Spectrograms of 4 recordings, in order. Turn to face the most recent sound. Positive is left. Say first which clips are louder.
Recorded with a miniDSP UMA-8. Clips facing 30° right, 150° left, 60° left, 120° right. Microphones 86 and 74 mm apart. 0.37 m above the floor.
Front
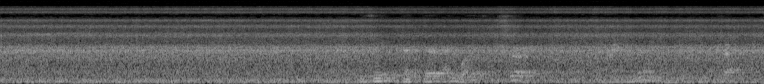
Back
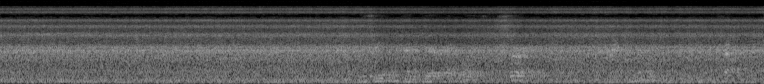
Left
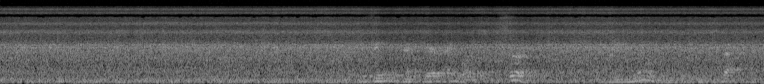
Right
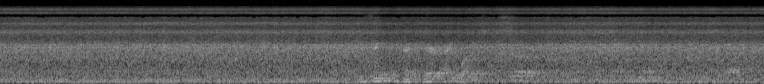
# back 1 dB, left 2 dB
turn(degrees=60)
